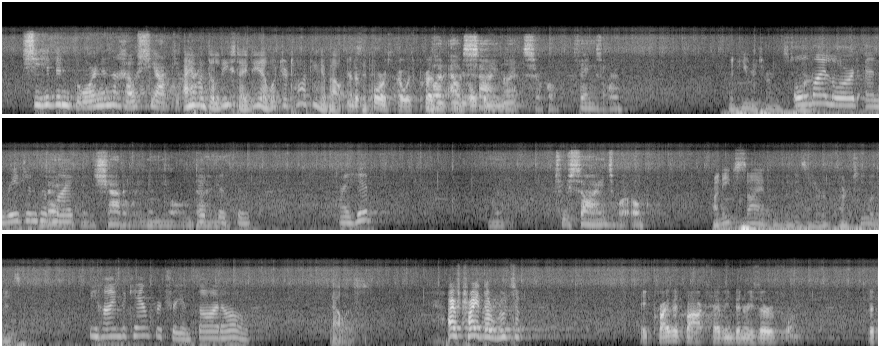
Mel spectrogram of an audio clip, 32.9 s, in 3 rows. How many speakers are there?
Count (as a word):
six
